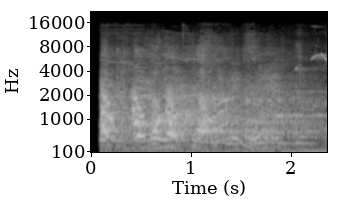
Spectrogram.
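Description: A dog barking several times in quick succession over the first second and a half, mixed with people's voices.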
